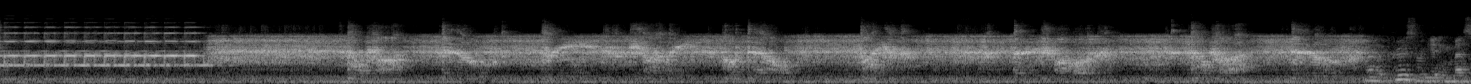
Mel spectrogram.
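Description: Titan missile launch order alert coming over VHF radio speakers in a missile control room: a loud electronic tone gives way to a warbling, pulsing alarm with radio static that continues steadily for over ten seconds before cutting off.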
